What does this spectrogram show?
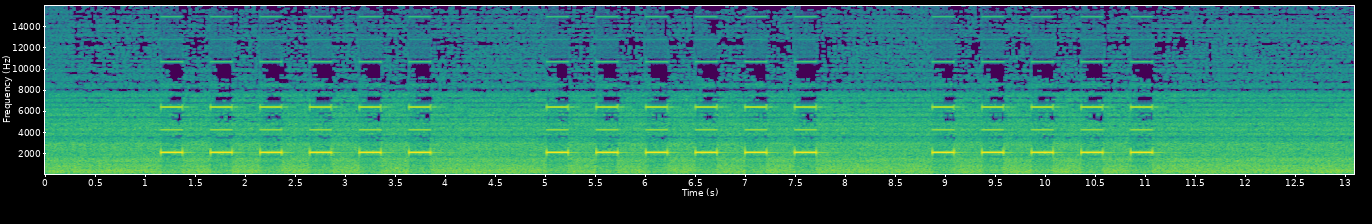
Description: Beep code, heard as a piezo beeper, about 2150 Hz, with room echo. 6-6-5.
